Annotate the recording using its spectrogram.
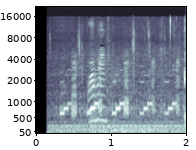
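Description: Faint electronic tone that steps up in pitch, the pattern repeating about three times a second, over a steady low hum.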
